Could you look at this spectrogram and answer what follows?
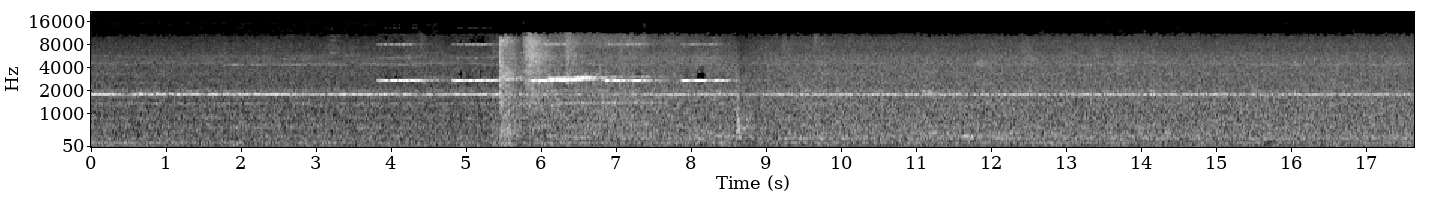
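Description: Fuzhou Metro Line 4 train heard from the front cab as it creeps forward and comes to a stand: a steady high whine over a low running rumble. A broken higher tone sounds between about 4 and 8.5 s, with a sharp click at about 5.5 s.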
